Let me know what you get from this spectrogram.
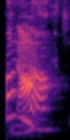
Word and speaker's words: Nacht: Your skincare line, and I'm probably butchering the pronunciation because it's German by Nacht. – Nacht. yeah, that's right.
